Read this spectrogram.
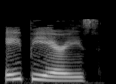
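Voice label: "apiaries", British English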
